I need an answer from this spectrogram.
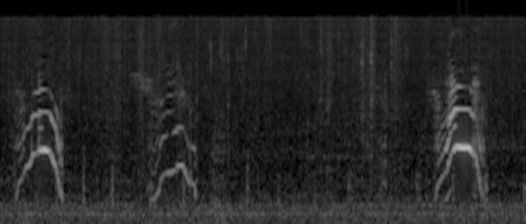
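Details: Three high, arching meows with a long silent gap before the last and loudest, recorded as the domestic cat Tússa-Gatússa gave birth to seven kittens in a quiet indoor setting.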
